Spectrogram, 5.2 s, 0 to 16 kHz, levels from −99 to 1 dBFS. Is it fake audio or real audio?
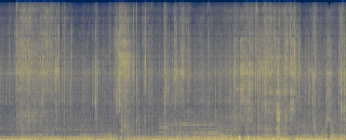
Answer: fake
